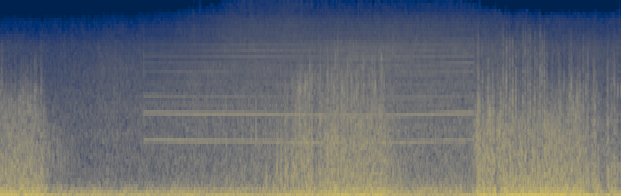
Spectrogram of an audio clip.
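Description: Wind rushes loudly past outdoors, gusting.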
